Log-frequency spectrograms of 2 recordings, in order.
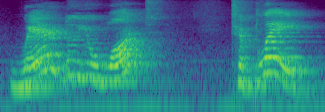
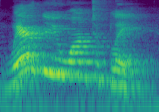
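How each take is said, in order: First: Slow, drawn-out English model. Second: Said in the usual way. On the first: Shown as a demonstration. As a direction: say "Where do you want to play" slowly for students. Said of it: "teacher builds the question slowly". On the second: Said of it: "teacher repeats the question at normal speed".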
